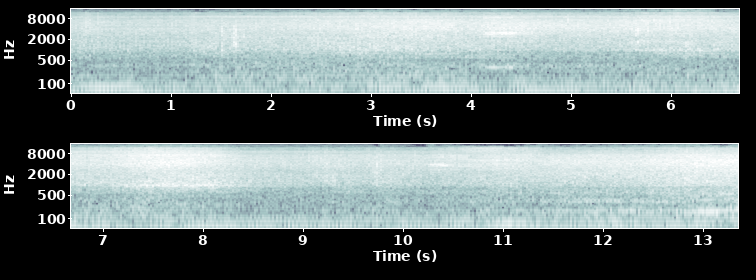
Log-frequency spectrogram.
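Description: Steady road-vehicle noise: a continuous low rumble of traffic, without speech.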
